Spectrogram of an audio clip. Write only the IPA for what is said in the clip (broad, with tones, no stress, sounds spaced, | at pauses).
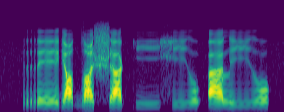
r eː˩˧ ɾʲ e˥ dˤ i˥ ʃ a˧˥ k iː˩˧ x iː˧ o̯ ʔ a˥ l iː˥ o̯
